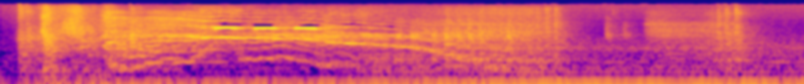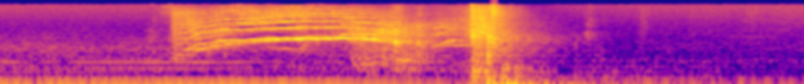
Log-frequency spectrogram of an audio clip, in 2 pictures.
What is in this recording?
Front door opening and closing (with chime)
Me pulling open and pushing the front door shut in house. The "beep beep beep" is the alarm system's chime.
